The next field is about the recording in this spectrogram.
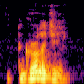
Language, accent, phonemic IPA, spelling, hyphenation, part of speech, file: English, Southern England, /əˈɡɹɒlədʒi/, agrology, agro‧lo‧gy, noun, LL-Q1860 (eng)-agrology.wav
